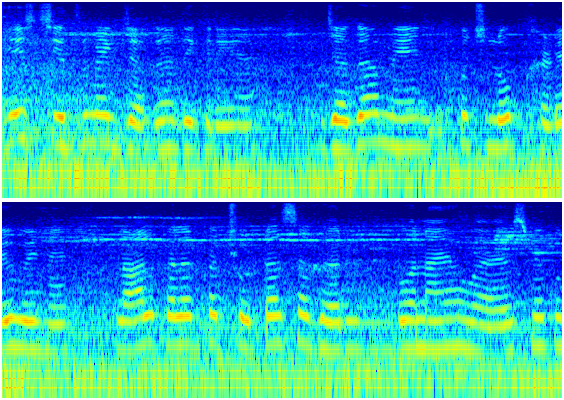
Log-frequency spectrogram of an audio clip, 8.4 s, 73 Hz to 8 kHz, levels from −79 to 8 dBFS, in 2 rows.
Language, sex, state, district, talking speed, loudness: Hindi, female, Uttar Pradesh, Ghazipur, 190 wpm, -28 LUFS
